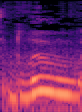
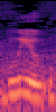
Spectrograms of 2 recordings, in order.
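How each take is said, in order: First: The vowel is a plain 'oo' sound. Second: The vowel is a 'yoo' sound. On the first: The speaker calls it right. "It's actually the long double O sound as in ooh" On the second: The speaker calls it wrong. "If it were a long U, it would go like blue"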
